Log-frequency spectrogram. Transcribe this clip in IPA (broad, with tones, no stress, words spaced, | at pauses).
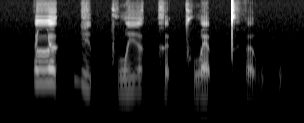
ləː˦˥k̚ɣi˨˩p̚kwi˨˦ə̯ kə˨˩t̚kwɛ˦˥p̚ t̪ʰə̰˧˨wʔ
